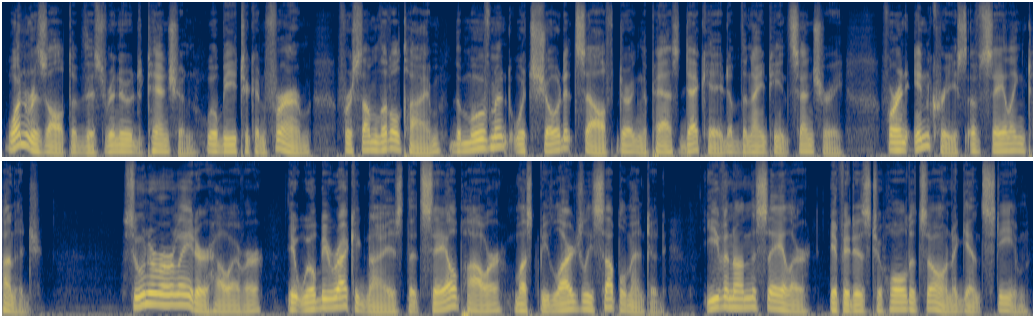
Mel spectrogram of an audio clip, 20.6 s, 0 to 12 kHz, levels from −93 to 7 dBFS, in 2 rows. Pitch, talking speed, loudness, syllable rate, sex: 100 Hz, 175 wpm, -18 LUFS, 5.6 syllables/s, male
